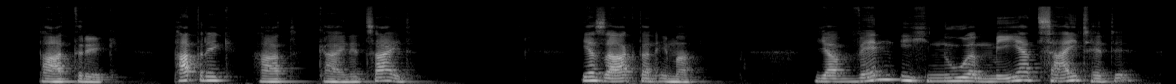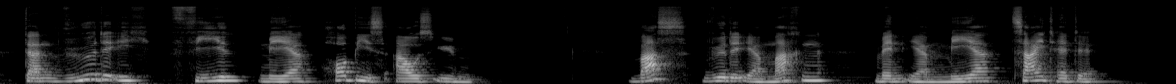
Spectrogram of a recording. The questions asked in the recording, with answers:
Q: Was würde er machen, wenn er mehr Zeit hätte?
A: Viel mehr Hobbys ausüben.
